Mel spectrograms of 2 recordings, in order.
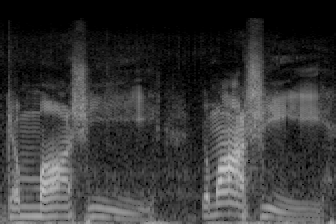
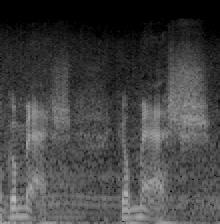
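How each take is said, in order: First: "Gamashi" ending in a drawn-out ee; long final E. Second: "Gamesh" ending on sh, second vowel as in mesh; E not pronounced. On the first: Announcer working out a driver's name, "Gamashi" with long final ee. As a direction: say "Gamashi" slowly, sounding the last E. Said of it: "the E is like a long abbreviated E". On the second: Announcer settling on the corrected name, "Gamesh" with a silent E. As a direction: say "Gamesh" lower, with no final ee. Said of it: "You don't pronounce the E". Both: Shown as a demonstration.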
